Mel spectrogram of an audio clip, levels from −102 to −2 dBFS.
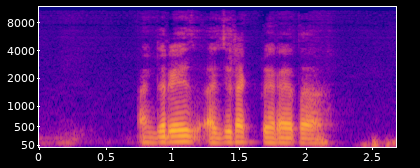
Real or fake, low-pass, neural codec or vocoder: fake; 10.8 kHz; codec, 44.1 kHz, 2.6 kbps, DAC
